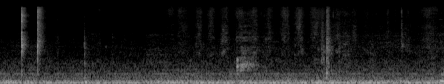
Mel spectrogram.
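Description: Hands rubbing together, likely sanitising with rubbing alcohol, after two short sharp clicks near the start. Under it runs the steady low hum of a car engine idling.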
